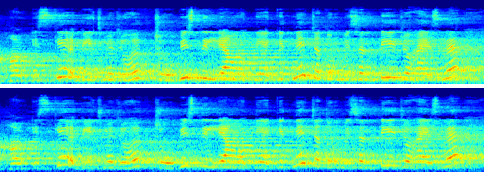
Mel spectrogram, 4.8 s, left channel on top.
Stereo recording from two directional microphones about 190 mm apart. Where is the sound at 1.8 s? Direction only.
10° left (ahead or behind).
